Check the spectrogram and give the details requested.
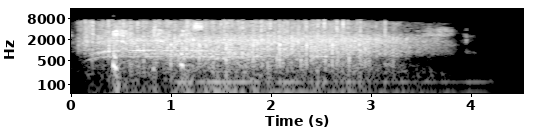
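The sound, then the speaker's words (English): A burst of applause from a small group, dense steady clapping that holds for nearly four seconds before quickly fading out to silence. “I think that in itself gets its own applause.”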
